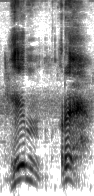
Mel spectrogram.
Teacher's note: Cara membacanya bunyi mim dibaca jelas, tidak boleh dengung. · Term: idhar syafawi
